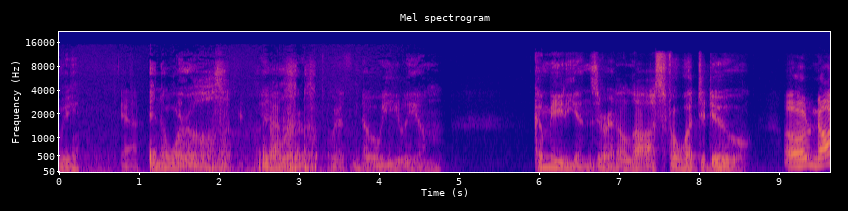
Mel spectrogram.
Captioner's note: gravelly movie trailer voiceover; laughs a bit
